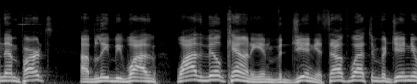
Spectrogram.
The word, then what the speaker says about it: Wytheville: go why the Ville so you want to say wiseville say wiseville but skip the Essie part yeah yeah yeah yeah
